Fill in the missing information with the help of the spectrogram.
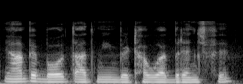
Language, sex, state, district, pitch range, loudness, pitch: Hindi, male, Jharkhand, Ranchi, 110-125 Hz, -15 LUFS, 115 Hz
